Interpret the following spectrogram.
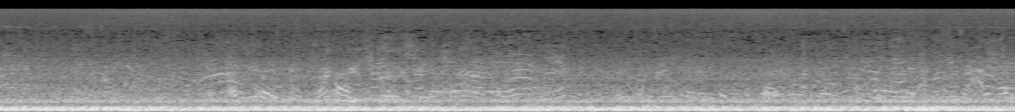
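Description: Pickup truck engine idling with a low, steady rumble, under the chatter of a crowd of spectators.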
